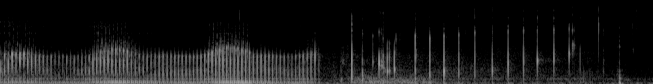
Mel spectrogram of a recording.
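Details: A cat purrs loudly for about three seconds in a low, throbbing buzz that swells with each breath, then gives way to a run of evenly spaced sharp clicks and taps.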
